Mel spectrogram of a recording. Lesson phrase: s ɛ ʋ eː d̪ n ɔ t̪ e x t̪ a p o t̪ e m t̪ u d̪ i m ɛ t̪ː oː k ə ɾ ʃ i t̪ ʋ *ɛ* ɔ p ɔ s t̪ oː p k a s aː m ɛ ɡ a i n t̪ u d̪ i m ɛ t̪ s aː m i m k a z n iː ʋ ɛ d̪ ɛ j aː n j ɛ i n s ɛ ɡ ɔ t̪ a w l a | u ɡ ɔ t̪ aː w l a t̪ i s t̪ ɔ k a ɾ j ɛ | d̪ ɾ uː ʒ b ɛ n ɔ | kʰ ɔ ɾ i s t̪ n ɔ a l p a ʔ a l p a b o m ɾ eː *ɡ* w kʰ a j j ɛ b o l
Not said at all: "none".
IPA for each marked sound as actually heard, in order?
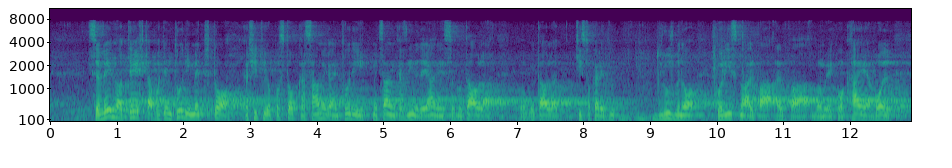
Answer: i, k

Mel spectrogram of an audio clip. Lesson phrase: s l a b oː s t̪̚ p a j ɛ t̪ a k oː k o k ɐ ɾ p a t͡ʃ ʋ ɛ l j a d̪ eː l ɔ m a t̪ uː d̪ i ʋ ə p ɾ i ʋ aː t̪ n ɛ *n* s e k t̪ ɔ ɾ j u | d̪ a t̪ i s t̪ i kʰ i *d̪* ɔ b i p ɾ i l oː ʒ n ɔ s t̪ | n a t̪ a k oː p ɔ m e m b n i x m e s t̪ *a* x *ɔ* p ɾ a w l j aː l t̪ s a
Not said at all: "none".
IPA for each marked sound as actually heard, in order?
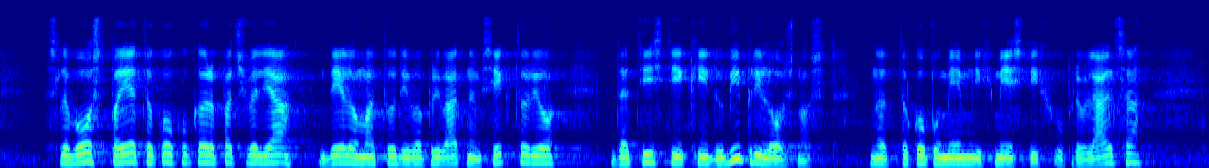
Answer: m, d̪, i, u

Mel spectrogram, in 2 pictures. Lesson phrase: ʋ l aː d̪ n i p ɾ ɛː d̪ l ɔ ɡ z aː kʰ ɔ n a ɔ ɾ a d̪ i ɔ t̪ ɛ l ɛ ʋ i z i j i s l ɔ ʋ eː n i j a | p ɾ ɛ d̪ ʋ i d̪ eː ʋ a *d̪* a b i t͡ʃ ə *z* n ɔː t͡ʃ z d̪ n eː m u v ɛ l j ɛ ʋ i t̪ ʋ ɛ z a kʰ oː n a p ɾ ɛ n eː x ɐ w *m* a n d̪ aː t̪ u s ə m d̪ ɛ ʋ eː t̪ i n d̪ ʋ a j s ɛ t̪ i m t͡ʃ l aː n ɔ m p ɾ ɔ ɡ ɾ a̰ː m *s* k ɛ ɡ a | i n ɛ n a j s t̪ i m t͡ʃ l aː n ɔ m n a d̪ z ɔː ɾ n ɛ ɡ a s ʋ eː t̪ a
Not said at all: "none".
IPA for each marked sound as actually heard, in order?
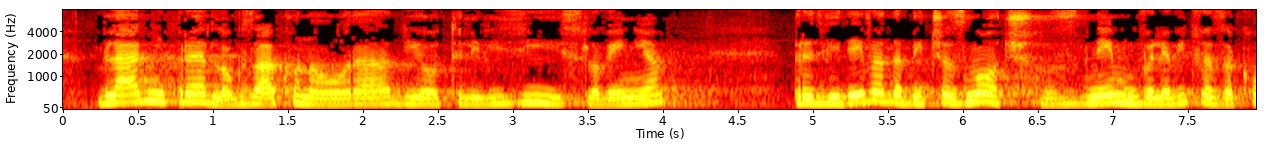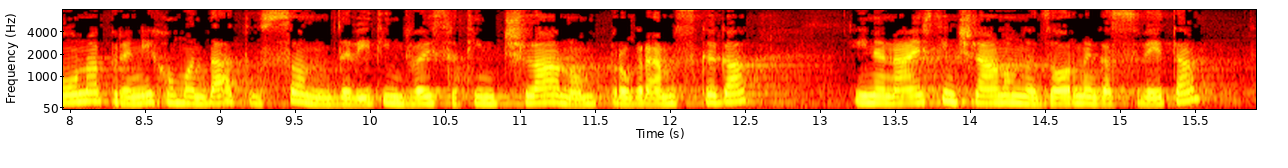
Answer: d̪, z, m, s

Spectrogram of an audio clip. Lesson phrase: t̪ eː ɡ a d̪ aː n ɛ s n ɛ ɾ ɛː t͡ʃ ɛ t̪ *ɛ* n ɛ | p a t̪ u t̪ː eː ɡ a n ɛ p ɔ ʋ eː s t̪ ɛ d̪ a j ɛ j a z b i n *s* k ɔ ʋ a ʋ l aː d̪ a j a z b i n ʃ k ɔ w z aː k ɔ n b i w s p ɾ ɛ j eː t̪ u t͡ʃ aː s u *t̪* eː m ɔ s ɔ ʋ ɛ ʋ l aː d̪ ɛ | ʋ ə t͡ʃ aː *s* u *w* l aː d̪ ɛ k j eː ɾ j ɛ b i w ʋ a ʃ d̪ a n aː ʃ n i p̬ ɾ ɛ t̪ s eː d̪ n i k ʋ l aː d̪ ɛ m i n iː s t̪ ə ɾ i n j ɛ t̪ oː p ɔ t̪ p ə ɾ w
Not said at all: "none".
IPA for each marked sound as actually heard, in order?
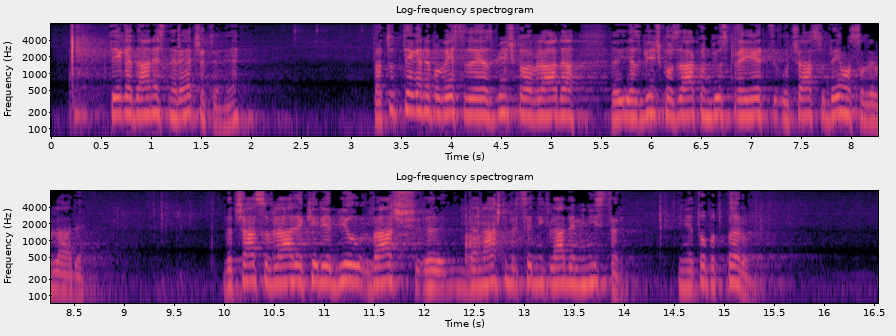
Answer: ɛ, ʃ, d̪, s, ʋ

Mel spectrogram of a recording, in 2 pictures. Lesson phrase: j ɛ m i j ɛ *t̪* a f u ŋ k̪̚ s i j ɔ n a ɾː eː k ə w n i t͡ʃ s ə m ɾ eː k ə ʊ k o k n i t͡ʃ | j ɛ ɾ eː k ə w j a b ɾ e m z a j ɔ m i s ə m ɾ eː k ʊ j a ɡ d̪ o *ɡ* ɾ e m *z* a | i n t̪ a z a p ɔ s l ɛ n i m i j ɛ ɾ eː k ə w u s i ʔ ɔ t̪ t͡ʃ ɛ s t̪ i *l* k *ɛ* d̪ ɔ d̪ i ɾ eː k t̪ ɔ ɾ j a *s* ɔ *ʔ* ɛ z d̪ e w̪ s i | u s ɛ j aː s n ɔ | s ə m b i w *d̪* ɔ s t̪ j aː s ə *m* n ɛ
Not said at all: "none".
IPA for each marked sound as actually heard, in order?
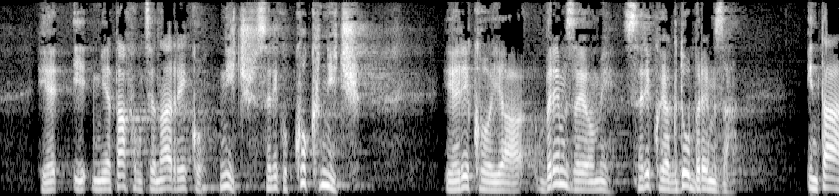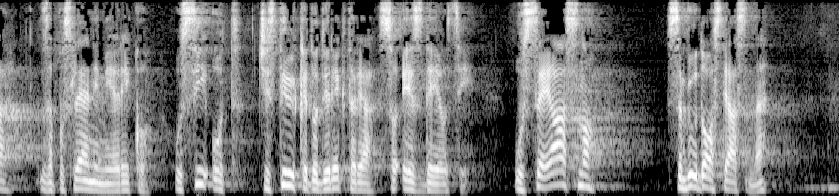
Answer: t̪, b, z, l, ɛ, s, ʔ, d̪, n

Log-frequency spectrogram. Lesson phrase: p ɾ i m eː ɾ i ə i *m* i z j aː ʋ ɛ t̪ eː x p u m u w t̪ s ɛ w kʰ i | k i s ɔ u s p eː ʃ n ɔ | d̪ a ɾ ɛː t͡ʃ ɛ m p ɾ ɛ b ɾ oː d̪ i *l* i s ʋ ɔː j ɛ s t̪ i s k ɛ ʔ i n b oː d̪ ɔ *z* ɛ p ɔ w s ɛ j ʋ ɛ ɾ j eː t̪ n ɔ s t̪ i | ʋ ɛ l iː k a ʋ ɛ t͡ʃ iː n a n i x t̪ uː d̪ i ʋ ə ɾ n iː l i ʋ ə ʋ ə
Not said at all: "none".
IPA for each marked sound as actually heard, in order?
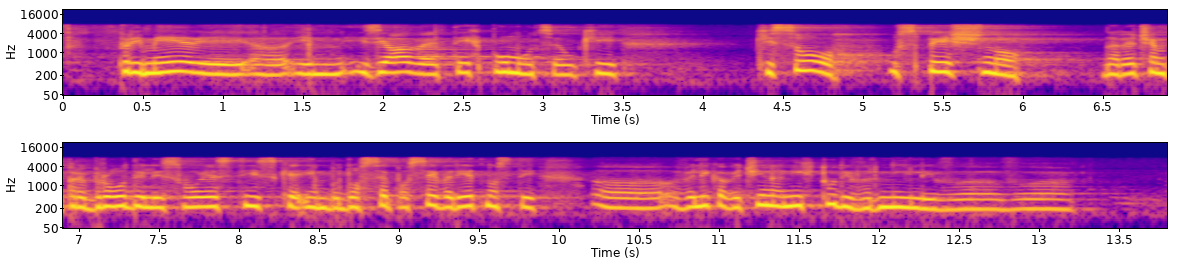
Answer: n, l, s

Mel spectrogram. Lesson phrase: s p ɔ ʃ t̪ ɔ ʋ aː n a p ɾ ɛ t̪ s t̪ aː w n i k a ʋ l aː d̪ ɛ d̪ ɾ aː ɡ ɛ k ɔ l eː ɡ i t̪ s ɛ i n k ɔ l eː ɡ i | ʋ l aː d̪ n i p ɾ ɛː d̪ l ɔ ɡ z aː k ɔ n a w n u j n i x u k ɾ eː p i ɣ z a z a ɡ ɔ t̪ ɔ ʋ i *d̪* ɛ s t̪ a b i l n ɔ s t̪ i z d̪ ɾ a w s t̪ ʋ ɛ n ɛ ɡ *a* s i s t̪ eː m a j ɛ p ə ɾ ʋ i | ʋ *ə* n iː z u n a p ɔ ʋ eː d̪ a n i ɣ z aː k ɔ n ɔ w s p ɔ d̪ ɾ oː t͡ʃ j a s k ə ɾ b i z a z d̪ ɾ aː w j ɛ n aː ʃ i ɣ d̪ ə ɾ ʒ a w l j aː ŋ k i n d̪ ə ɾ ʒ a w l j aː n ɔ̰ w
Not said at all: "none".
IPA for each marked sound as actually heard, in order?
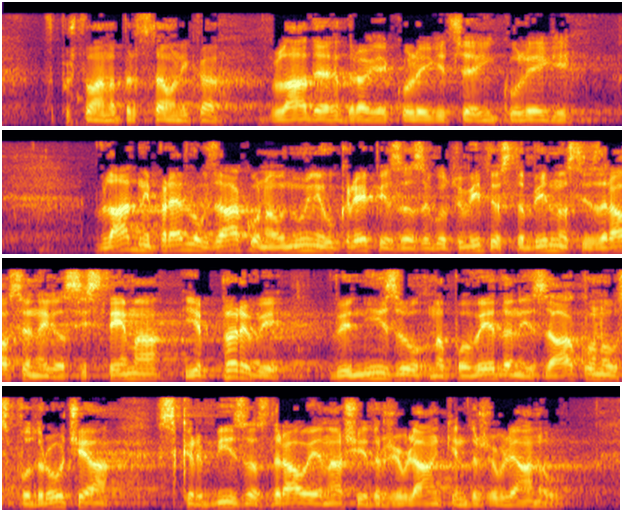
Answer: t̪, a, ə

